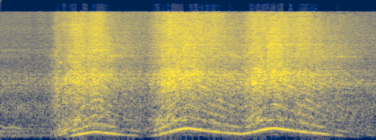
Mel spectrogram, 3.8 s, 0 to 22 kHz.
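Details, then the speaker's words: 2008 Yamaha FZ6 with about 6,031 miles, maintenance kept up to date: three clean throttle blips, revs rising and falling smoothly back to steady idle, no knocks or rattles; healthy engine. "I'll turn it on for you. So it turns right on. Transmission's great, clutch is good."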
